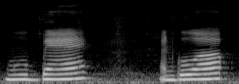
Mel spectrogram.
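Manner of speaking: ordinary delivery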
